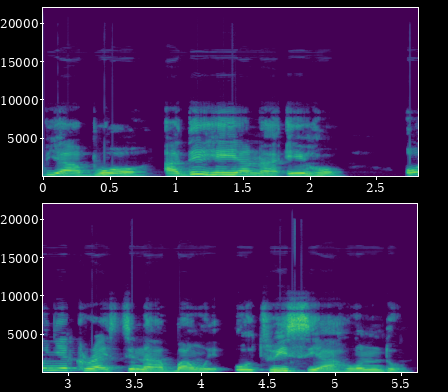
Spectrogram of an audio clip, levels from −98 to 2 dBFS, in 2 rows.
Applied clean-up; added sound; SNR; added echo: none; none; none; none.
